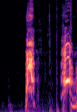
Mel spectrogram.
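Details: Toy Poodle hugging and guarding its favourite ball, angry as a rival smartphone comes near: two short, sharp yapping barks about three quarters of a second apart, otherwise quiet.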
